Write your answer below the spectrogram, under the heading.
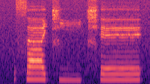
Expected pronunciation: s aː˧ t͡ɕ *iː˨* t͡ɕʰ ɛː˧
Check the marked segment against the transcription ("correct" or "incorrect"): correct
